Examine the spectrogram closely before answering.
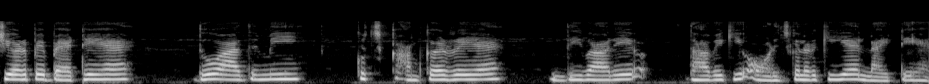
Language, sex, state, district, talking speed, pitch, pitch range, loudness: Hindi, female, Bihar, West Champaran, 130 wpm, 225 Hz, 205-235 Hz, -15 LUFS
